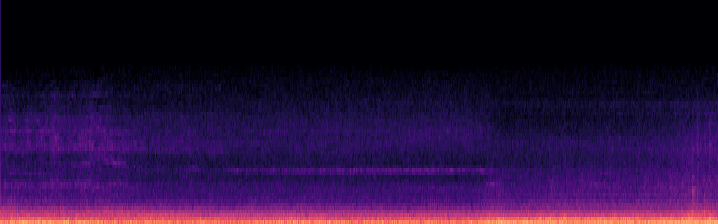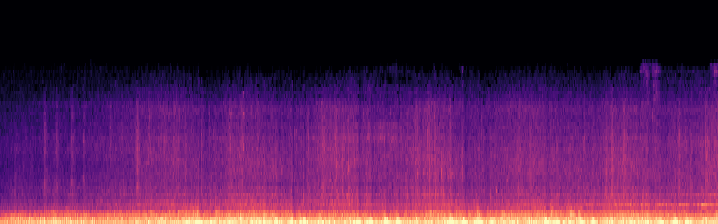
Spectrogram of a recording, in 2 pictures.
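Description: Southeastern electric multiple-unit trains: first a steady electric hum from a train at the platform, then a train running in close by. Its wheels clack rhythmically over rail joints and points, getting louder over the second half.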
